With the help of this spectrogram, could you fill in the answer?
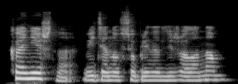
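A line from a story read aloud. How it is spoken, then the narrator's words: Smug snort. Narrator (Russian): самодовольно хмыкнул Аларикус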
